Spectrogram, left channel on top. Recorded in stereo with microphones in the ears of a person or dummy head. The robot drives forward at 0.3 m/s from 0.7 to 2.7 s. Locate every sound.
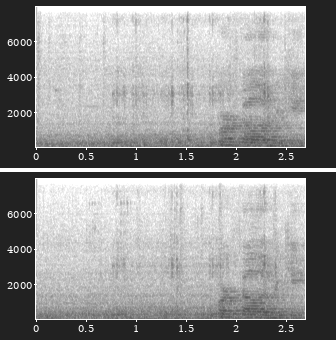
1.7 s a woman speaking: 40° right (ahead or behind), 0.7 m; by 2.6 s 60° right (ahead or behind), 0.5 m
